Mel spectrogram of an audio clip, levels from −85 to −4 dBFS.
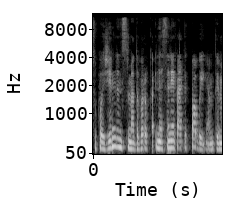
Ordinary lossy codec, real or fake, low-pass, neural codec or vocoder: AAC, 32 kbps; real; 10.8 kHz; none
